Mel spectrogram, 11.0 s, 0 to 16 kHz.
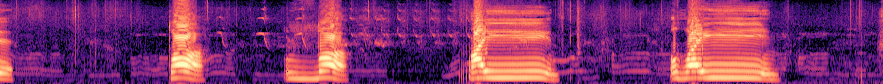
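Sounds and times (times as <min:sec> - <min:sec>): child reciting: 0:00.0 - 0:11.0.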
